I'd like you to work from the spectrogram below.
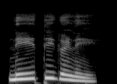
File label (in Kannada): "ನಿಧಿಗೊಳು", Kannada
